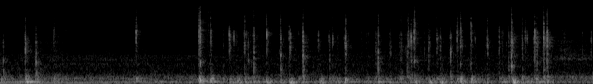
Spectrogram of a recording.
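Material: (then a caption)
Plastic. Fast two-handed fingertip typing on a crappy backlit plastic typewriter-style keyboard with round white plastic keycaps. Rapid, dry plastic clicks with bright tops and very short ring come in quick bursts over a steady low hum.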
